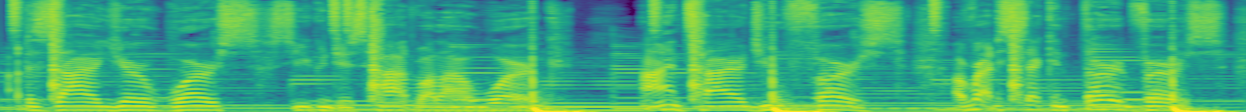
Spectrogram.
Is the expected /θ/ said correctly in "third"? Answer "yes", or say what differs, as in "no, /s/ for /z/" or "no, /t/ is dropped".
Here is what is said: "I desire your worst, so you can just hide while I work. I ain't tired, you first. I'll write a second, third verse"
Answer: yes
